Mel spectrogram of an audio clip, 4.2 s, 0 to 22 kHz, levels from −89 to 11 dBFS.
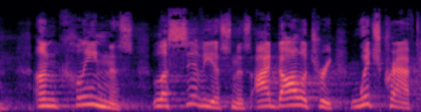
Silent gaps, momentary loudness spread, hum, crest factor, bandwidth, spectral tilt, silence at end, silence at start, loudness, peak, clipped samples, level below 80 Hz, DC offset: none; 8 LU; none; 18 dB; 16 kHz; -3 dB/octave; 0 s; 0 s; -23 LUFS; -4 dBFS; under 0.1%; -68 dBFS; under 0.1%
